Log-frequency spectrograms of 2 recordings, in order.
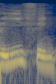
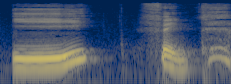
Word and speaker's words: hífen: A palavra hífen, quando separada, veja só, hífen. A sílaba tônica de hífen, i. E hífen, pessoal, termina em com N. Não é em com N. Tudo bem? Por isso que hífen deve ser acentuado.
